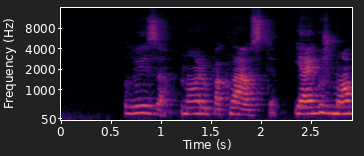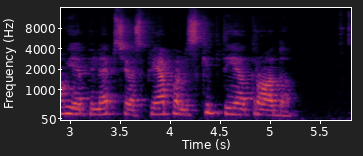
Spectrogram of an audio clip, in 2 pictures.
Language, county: Lithuanian, Kaunas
